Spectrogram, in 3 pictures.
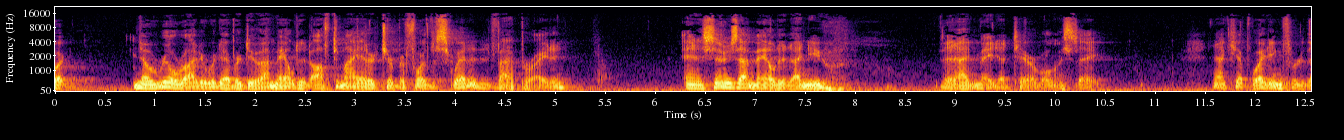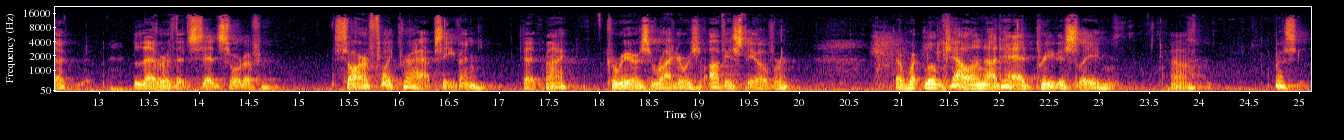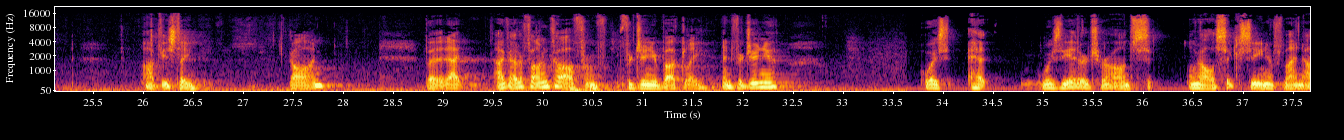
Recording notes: Her talk was recorded at our Fall Conference in 2015. Her talk was recorded at our Fall Conference in 2015.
